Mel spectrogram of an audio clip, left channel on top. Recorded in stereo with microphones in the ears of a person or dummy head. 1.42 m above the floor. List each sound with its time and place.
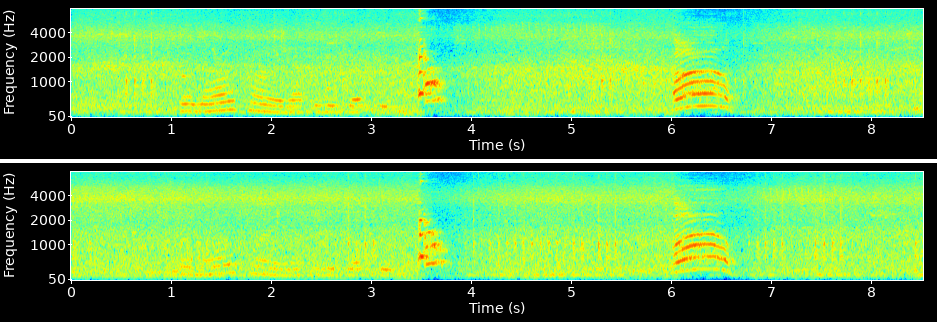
1.1 s a woman speaking: 75° left (ahead or behind), 0.8 m
3.5 s a dog barking: 35° left (ahead or behind), 5 m
6.0 s a scream: 10° left (ahead or behind), 1.9 m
